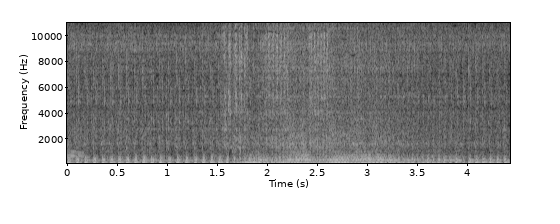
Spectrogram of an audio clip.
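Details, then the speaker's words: 1985 Suzuki Quadrunner LT230E ATV after swapping the seized Mikuni for a Keihin PZ27 clone carburetor on a custom flange manifold: crisp single-cylinder thumping rises smoothly with throttle and drops back without stumbling; it starts easily and runs well. "um this one seems to kick right on over it seems to carve right along look at that i even have a tail light gotta love it yeah it sounds good you can hold the gas"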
